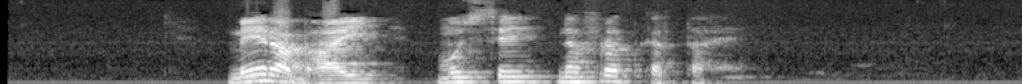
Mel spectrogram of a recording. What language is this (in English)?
Hindi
